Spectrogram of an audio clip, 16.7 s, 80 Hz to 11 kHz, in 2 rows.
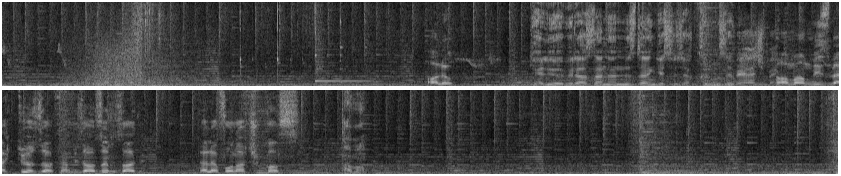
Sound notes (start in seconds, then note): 2.9 phone rings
